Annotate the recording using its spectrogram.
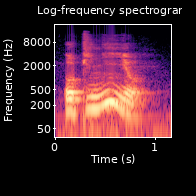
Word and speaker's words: opinio: Opinio. – Opinio. – Opinio. – Opinio. – Une opinion. – Très bien pour l'accent tonique, sur le i de opinio, sur le deuxième i, donc.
